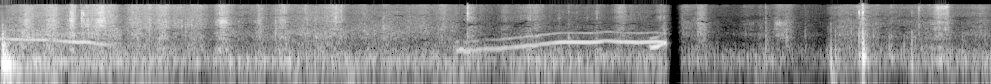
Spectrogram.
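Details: Mother cat that caught a mouse to feed her young, calling her kittens. A short falling tonal call opens, then a longer drawn-out call near three seconds rises and wavers, with rustling and handling noise behind.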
